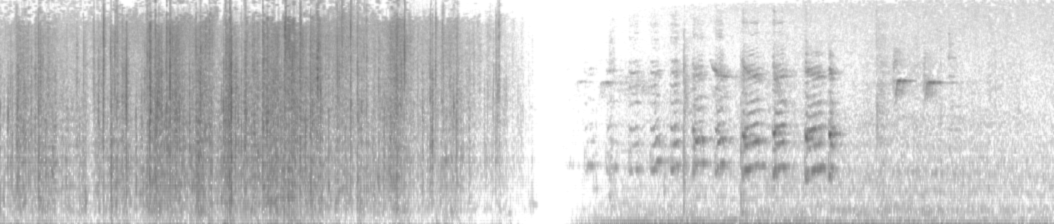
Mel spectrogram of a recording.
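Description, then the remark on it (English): A laying hen, Little Red, clucks in a quick series of short, mid-pitched notes, letting it be known she may lay another egg, following a stretch of loud rustling, crinkling noise and a brief pause, with a steady low rumble underneath. “So you might be able to hear in the background, this is Little Red. Last month she started laying, didn't you?”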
